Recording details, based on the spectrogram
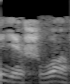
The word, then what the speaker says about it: Yeshua: Puis nous autres, en français, on peut le prononcer Yeshua en français.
